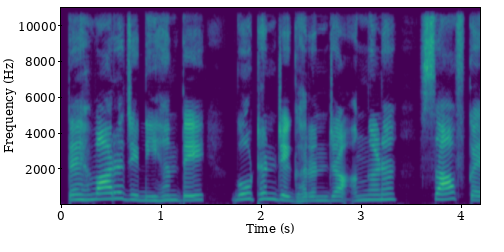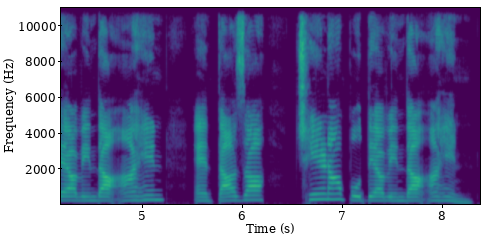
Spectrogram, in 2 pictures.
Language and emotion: Sindhi, neutral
